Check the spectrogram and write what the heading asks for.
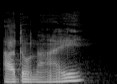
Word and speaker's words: Adonai: But I told him the one word was, how he pronounced it, Adonai. And I said, I believe that's Adonai, which which is one name for God.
